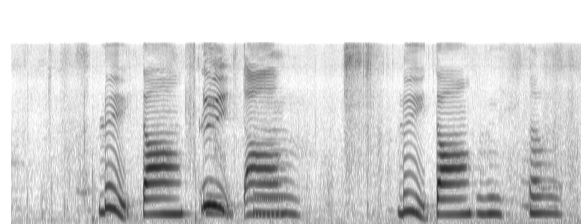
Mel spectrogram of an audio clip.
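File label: "lv4deng1", Mandarin Chinese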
